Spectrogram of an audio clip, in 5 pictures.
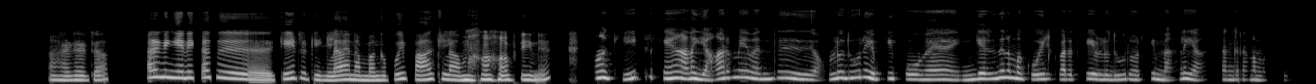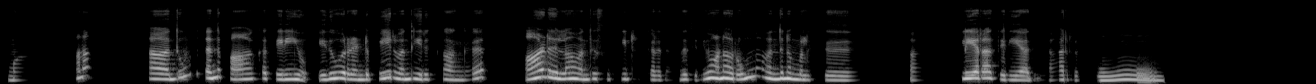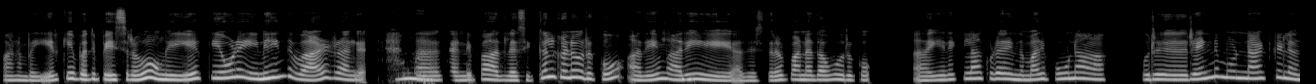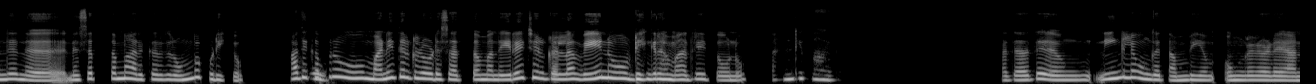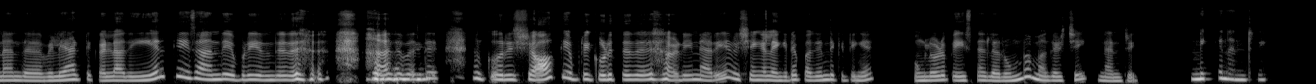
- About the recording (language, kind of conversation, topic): Tamil, podcast, குழந்தைப் பருவத்தில் இயற்கையுடன் உங்கள் தொடர்பு எப்படி இருந்தது?
- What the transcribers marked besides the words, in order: mechanical hum; laughing while speaking: "பார்க்கலாமா அப்படின்னு?"; static; distorted speech; drawn out: "ஓ!"; laughing while speaking: "இணைந்து வாழ்றாங்க"; laughing while speaking: "வேணும் அப்படிங்கிற மாதிரி தோணும்"; laugh; laughing while speaking: "அது வந்து எனக்கு ஒரு ஷாக் எப்படி கொடுத்தது?"; in English: "ஷாக்"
